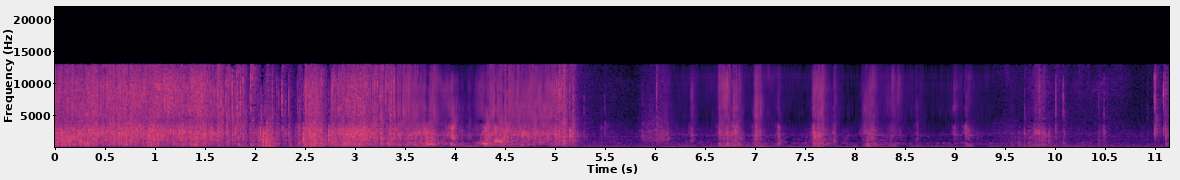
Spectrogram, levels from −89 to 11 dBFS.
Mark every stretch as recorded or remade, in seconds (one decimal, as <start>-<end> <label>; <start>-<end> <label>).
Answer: 0.0-3.4 recorded; 3.4-5.0 remade; 5.0-6.1 recorded; 6.1-9.4 remade; 9.4-11.1 recorded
